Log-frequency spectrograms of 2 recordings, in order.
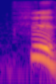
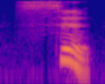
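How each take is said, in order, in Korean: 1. '스'는 혀를 입 밖으로 내서 혀 짧은 소리가 나요. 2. '스'는 앞니 뒤에서 나는 또렷한 마찰음이에요. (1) "혀 짧은 소리를 내는 경우는 혀 끝을 입 밖으로 내뱉어 가지고" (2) "정확하게 제대로 발음하면"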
